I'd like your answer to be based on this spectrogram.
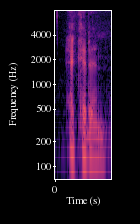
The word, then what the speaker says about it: Ekiden: Hakone Ekiden? – Ekiden.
